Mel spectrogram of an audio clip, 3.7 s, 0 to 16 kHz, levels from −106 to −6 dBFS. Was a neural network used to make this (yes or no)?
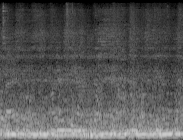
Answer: no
